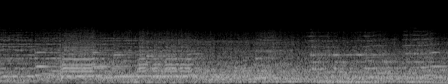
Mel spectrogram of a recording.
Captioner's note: horn honking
